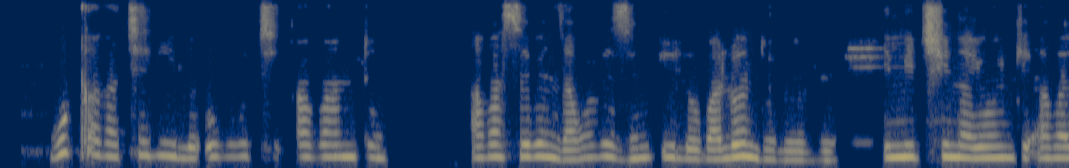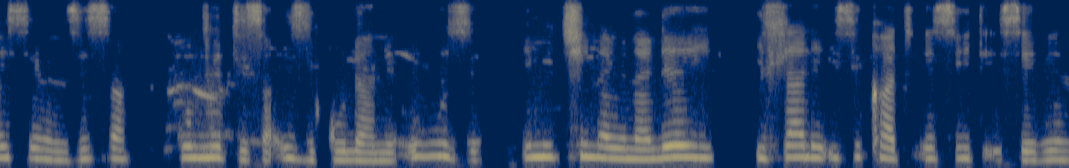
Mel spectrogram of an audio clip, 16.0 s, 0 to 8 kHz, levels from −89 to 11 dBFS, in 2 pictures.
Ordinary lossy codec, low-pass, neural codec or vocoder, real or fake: Opus, 16 kbps; 7.2 kHz; none; real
